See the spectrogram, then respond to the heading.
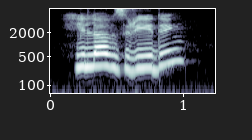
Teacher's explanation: if I raise my voice at the end of the sentence, we have a question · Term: intonation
